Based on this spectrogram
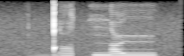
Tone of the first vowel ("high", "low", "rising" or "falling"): high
